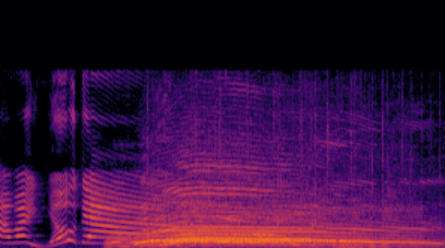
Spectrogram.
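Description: Studio audience cheering in one long shout of many voices together, slowly falling in pitch and dying away near the end. A single voice comes briefly before it.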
